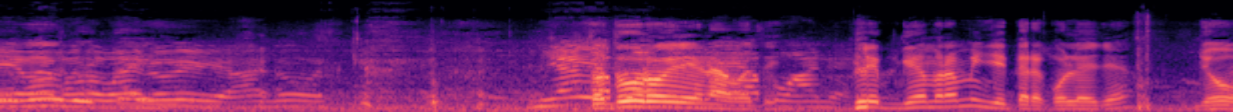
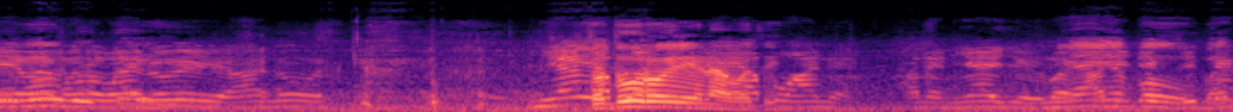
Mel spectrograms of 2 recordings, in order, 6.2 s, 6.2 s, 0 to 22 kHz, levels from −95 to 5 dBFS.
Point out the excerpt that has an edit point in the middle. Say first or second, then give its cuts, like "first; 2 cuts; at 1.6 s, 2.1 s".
first; 1 cut; at 4.3 s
